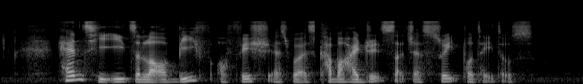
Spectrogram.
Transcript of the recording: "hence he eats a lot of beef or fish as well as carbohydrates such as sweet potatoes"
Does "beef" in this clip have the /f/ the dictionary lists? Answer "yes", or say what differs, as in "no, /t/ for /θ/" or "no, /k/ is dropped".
yes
